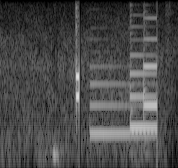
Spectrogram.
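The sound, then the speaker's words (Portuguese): Telephone keypad tones from pressing zero during an automated call: a short beep, then a steady electronic tone that changes partway through, lasting under a second. “Para concluir e receber mais detalhes, aperte o zero.”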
